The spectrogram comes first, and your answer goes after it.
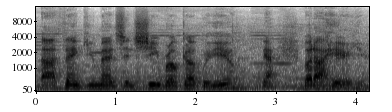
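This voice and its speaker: An actor playing a cynical small-town drunk in a video game, blunt and teasing with a sardonic manner. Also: male voice, mid-range voice, unhurried, music in the background, lightly acted. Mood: wry, bitter.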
